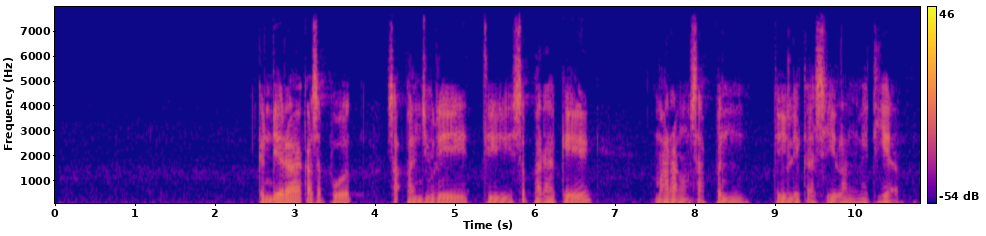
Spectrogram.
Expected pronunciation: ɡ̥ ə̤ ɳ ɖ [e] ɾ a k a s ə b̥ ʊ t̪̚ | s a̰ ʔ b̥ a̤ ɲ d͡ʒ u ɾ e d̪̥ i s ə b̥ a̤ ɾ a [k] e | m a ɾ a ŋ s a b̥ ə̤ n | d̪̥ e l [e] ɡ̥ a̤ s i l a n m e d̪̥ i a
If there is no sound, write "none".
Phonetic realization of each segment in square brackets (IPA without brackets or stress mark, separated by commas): e, k, e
